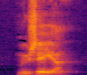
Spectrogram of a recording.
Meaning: plural of museum
- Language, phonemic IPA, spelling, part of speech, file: Dutch, /myˈzeja/, musea, noun, Nl-musea.ogg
